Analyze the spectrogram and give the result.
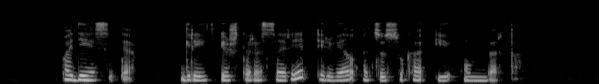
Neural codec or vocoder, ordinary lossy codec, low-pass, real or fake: codec, 16 kHz, 16 kbps, FunCodec, trained on Chinese and English, 50 frames a second; Opus, 64 kbps; 7.2 kHz; fake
